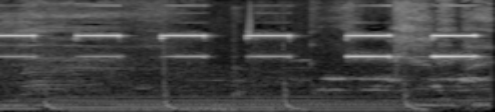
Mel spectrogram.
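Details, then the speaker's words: Hoverboard opened up, controller boards and battery exposed, switched on while upside down: steady high-pitched beeps, about two a second, each roughly a fifth of a second; the board's upside-down tilt warning. "ఇది on అయింది అంటే మనం దాన్ని తలకిందులు పెట్టాం కాబట్టి అలా beep sound వస్తుంది."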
